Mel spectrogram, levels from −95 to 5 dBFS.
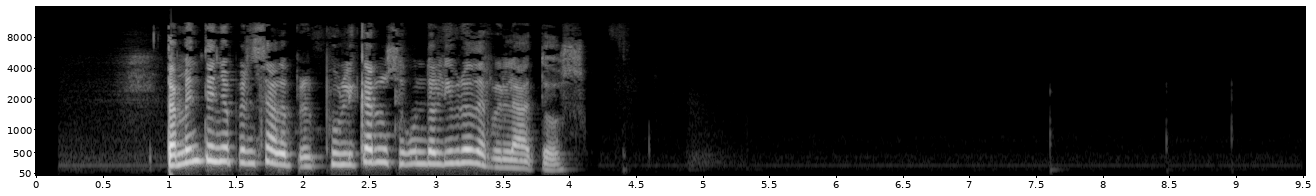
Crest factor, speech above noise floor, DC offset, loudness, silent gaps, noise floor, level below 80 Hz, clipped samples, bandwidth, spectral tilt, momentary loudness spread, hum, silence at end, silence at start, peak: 24 dB; 63 dB; under 0.1%; -19 LUFS; none; -82 dBFS; -66 dBFS; under 0.1%; 11.5 kHz; -4.5 dB/octave; 15 LU; none; 5.45 s; 1 s; 0 dBFS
